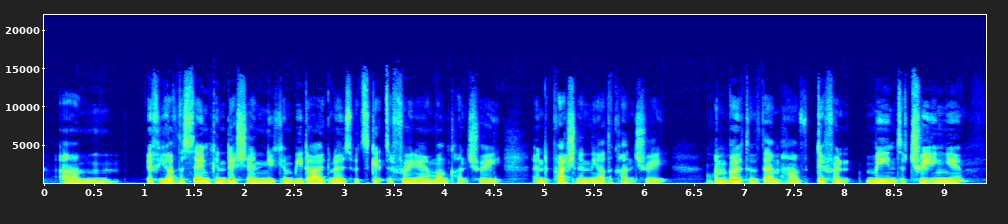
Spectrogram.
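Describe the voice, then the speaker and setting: A woman talks at a fairly quick pace with a London accent, her pitch fairly low and her intonation fairly even. The recording is very clean, with a silent background. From London, Hackney. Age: 20s. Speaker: soul singer and songwriter. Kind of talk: casual chat.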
